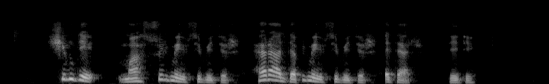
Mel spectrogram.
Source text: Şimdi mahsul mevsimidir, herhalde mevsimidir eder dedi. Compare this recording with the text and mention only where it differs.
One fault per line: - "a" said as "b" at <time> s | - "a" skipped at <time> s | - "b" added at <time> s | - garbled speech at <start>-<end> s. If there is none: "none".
none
